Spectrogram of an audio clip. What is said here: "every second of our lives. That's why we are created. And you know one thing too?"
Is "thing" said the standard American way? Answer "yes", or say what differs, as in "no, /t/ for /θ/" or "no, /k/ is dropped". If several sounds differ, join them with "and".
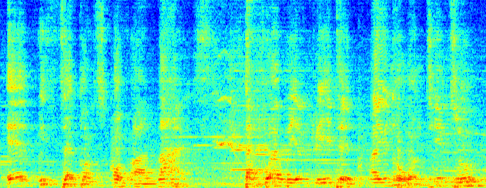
no, /t/ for /θ/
